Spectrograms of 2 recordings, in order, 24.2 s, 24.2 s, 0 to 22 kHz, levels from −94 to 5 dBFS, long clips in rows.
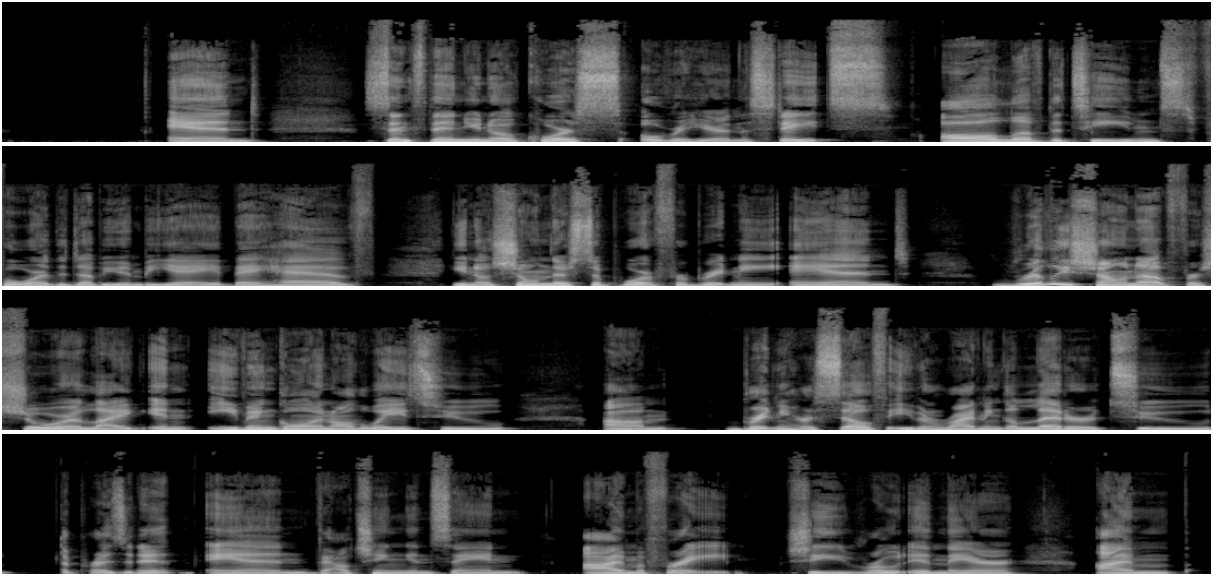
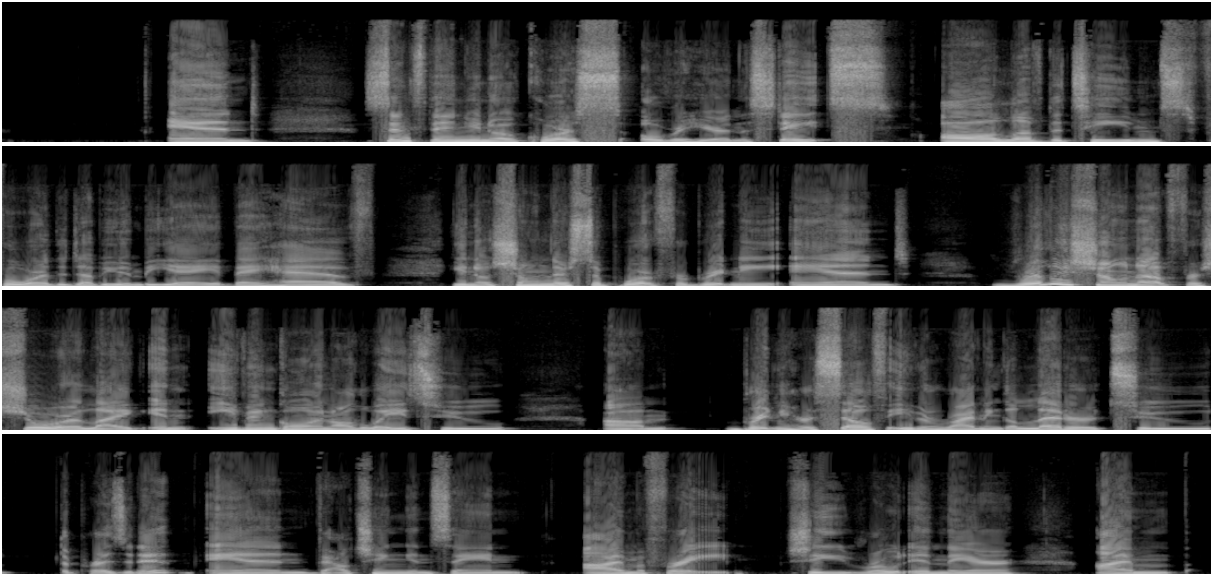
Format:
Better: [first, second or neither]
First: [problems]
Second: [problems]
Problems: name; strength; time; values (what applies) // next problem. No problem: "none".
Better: first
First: none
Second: distortion; slight; 6% of the sound clipped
